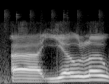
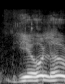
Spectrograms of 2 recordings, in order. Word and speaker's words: YOLO: YOLO wasn't a waste of time getting into. That sounds like it's on track to be good. It rhymes with polo.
